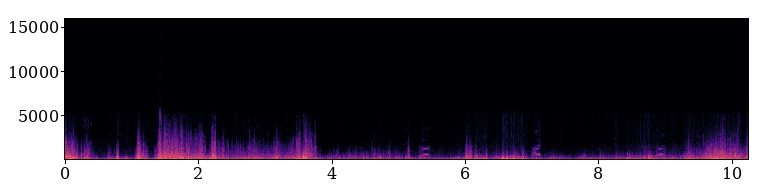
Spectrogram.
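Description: Wind buffeting the microphone in a steady low rumble, louder in the first few seconds, with a few brief shouted calls of voices in the second half.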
